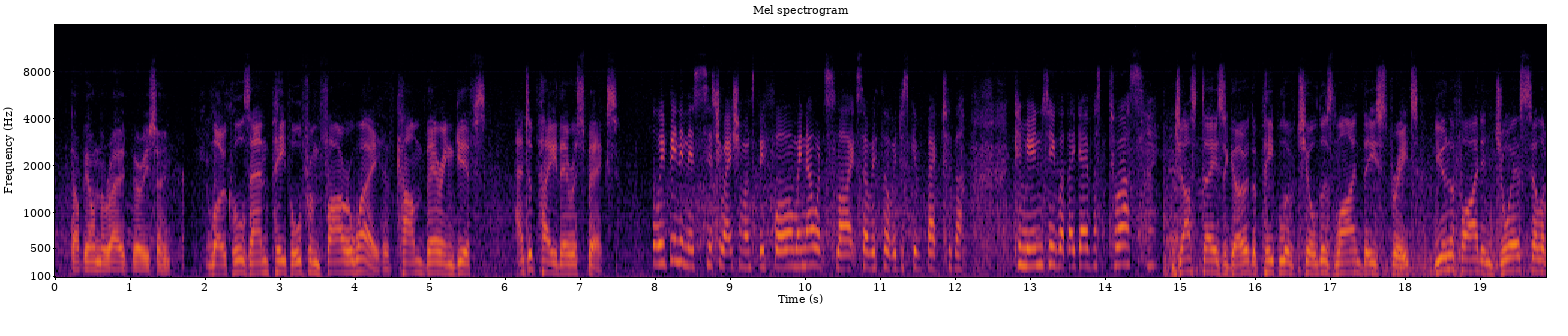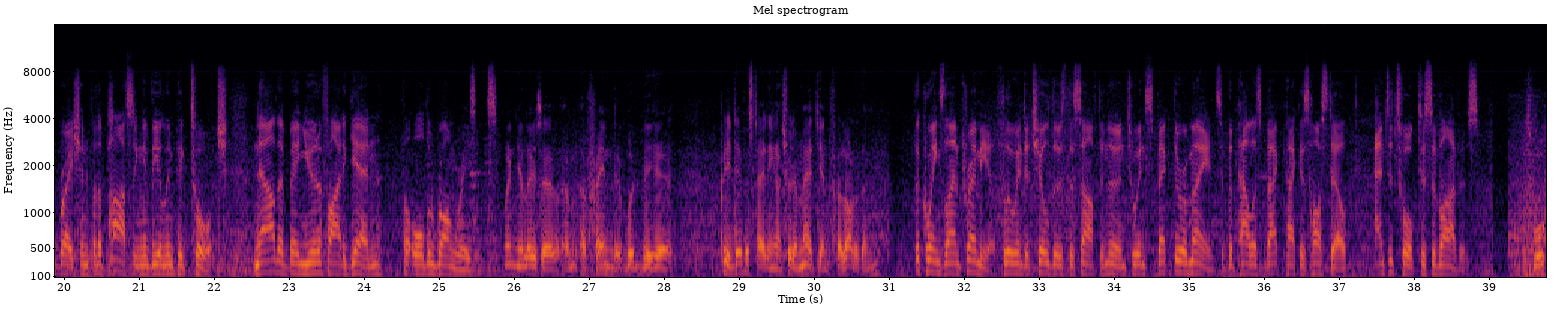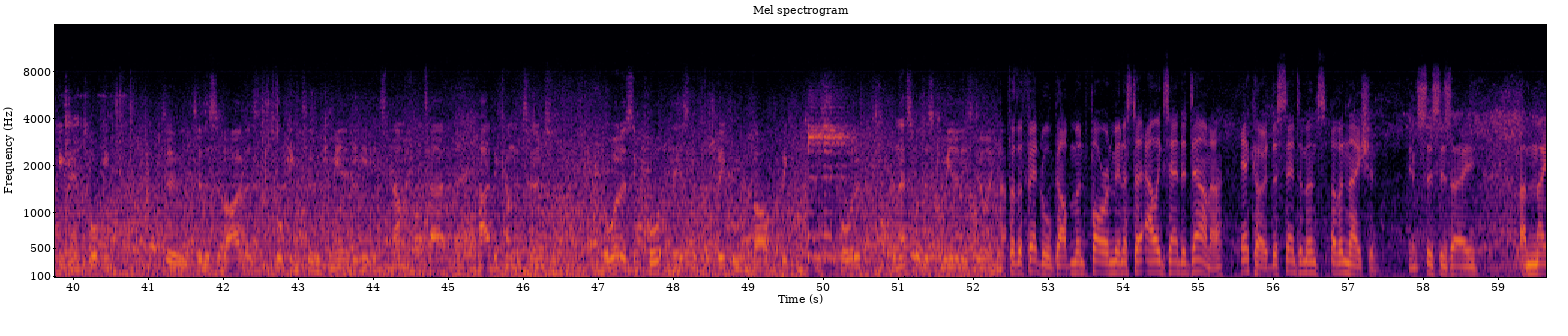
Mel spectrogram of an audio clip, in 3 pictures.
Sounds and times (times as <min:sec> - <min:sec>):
Speech: 0:12.8 - 0:28.2, 0:28.8 - 0:38.9.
